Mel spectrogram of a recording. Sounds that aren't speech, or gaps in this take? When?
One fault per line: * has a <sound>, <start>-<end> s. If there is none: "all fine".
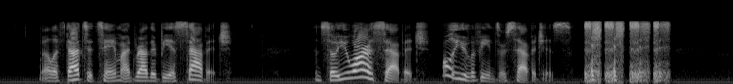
* has a laugh, 5.8-6.7 s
